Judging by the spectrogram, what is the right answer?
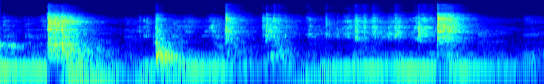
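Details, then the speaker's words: Several sharp metallic clinks and clatters as instruments are placed carefully into a pot of boiling water on a stove, boiling for instrument processing in infection prevention. "jika sudah mendidih kita masukkan alat yang akan direbus hati-hati karena posisi air sudah mendidih"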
